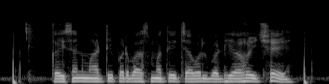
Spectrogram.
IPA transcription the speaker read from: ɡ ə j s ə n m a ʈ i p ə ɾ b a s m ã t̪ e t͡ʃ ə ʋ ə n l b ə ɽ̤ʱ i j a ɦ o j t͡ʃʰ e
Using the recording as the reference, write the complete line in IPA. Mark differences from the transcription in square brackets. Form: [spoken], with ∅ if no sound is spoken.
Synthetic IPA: [k] ə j s ə n m a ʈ i p ə ɾ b a s m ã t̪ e t͡ʃ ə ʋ ə [∅] l b ə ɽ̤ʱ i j a ɦ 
